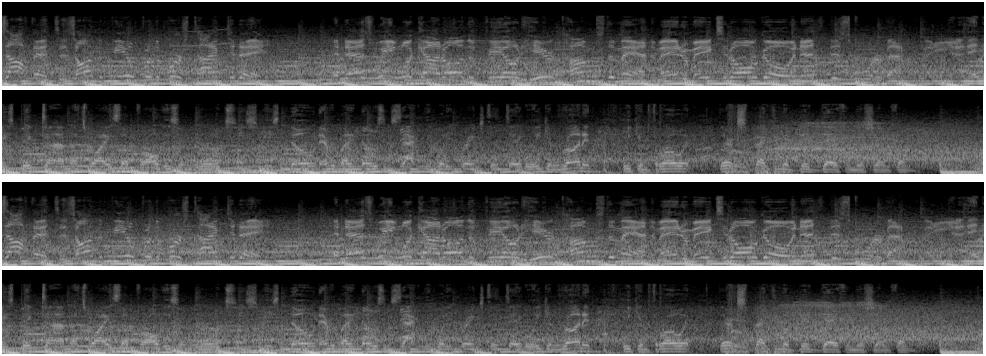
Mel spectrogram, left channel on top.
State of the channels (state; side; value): normal; both; correlation 0.95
